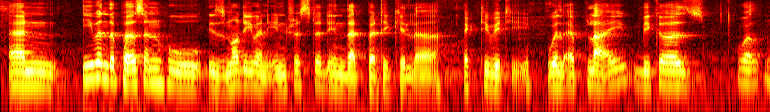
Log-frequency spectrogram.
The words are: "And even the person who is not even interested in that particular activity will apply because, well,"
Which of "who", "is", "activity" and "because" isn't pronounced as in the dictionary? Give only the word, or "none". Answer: none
